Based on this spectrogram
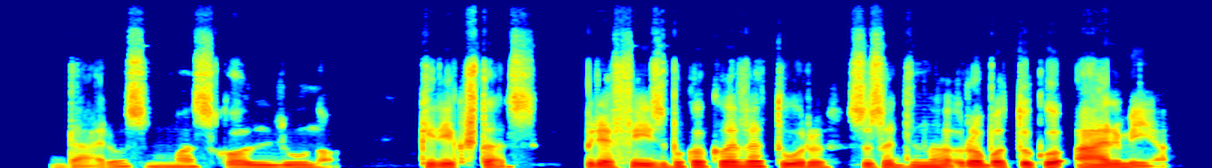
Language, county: Lithuanian, Šiauliai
